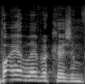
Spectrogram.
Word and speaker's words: Bayer Leverkusen: You've got Bayer Leverkusen, well pronounced. Yep. You've got Bayer Leverkusen flying.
